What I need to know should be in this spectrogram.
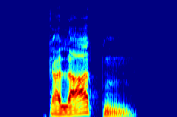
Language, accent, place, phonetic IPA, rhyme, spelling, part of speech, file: German, Germany, Berlin, [ɡaˈlaːtn̩], -aːtn̩, Gallaten, noun, De-Gallaten.ogg
- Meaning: dative plural of Gallat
